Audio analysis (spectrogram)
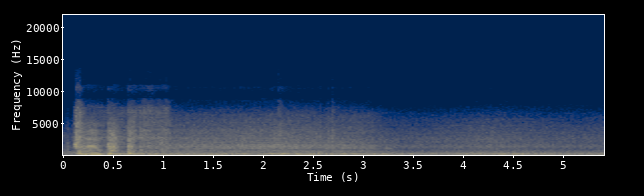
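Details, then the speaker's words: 2009 Toyota Hilux Workmate 2.7L petrol, first start after a service with oil, fuel and other filters changed: a short crank, then the engine catches cleanly and settles into a quiet, even idle with no knocks or squeals. Normal start and idle. "oil is full time to start it up make sure that there's nothing in the engine B that's going to get caught"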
